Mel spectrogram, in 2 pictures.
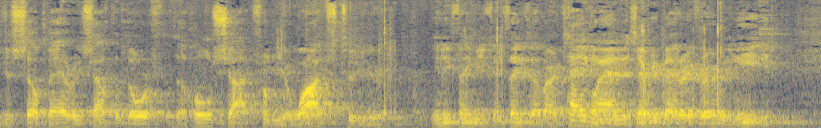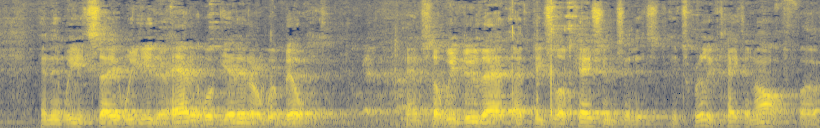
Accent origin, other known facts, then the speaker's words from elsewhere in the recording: Galveston, Texas, United States; Personally, I was raised in Galveston, Texas. How many of you know Galveston's an island?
